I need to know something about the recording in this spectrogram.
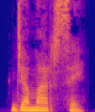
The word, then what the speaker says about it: llamarse: The verb to call oneself in Spanish is llamarse, remember that double L is pronounced y, so this word is llamo.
